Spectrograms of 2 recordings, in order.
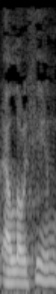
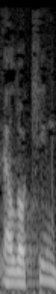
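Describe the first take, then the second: First: The middle consonant is an H sound. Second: The middle consonant is a K sound.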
